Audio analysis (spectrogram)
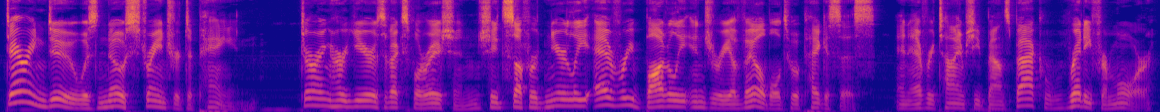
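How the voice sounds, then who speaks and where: A man's voice: medium pitch, expressive, moderate pace, fairly bright tone. A man narrating a scripted adventure story in a dramatic storytelling style.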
